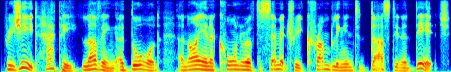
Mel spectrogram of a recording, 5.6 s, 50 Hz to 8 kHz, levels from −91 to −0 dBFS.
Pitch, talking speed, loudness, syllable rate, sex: 145 Hz, 190 wpm, -17 LUFS, 5.7 syllables/s, male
